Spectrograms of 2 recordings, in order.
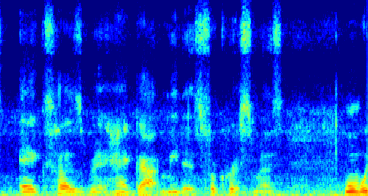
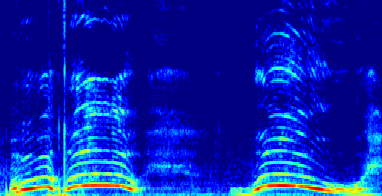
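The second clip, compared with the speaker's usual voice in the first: long, high-pitched exasperated whoops; loud, piercing venting "woo"; 7 dB louder, much slower than usual. Real, not acted. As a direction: let the anger out in drawn-out high woos. Venting anger at being misled.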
